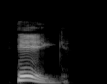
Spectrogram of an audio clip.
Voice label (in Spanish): cerdo inglés; palabras ingles infantil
